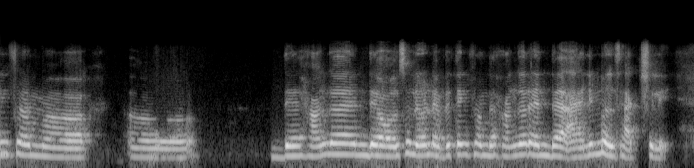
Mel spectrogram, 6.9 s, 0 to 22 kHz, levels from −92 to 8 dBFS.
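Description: From start to finish the speech carries Opus voice compression, with heavy codec damage throughout. The band stops at about 8 kHz, the wideband limit, so the top of the sibilants and breath detail is lost and the sound is muffled. The SILK linear-prediction coder is spending very few bits on the excitation, which leaves the voice hoarse and faintly robotic. This degree of coarseness points to a bitrate of around 10 kbps.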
